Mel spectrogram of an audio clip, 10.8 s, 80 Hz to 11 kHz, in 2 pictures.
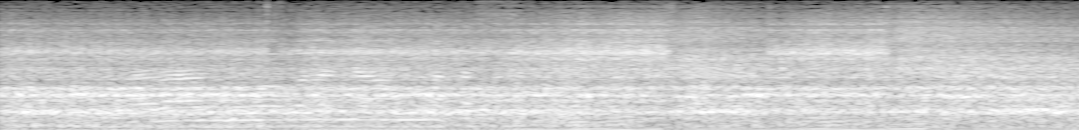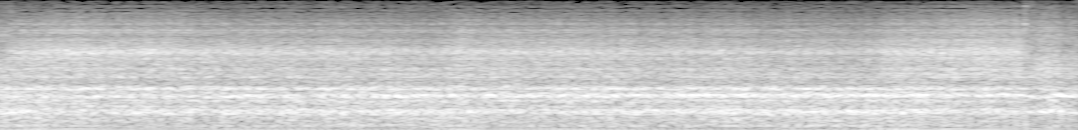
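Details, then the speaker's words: Suzuki K6A engine running with low power and heating; rough gritty grinding-mill sound constant over idle from the hot, shiny belt tensioner bearing on the alternator/water pump belt; balls worn, needs replacement, can cause overheating. "So Ayan guys yung tun ni parang gilingan yan so yan yung dahilan niya guys"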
